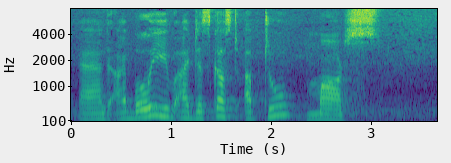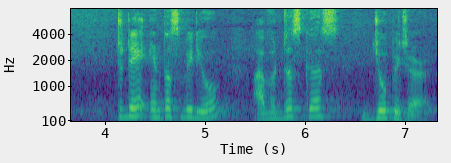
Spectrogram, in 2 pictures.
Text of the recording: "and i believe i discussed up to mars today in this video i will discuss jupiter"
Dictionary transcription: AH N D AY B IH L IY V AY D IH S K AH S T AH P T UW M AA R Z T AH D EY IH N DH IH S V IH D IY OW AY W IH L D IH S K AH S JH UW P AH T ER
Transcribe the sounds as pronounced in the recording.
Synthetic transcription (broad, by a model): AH N D AY B IH L IY V AY D IH S K AH S T AH P T UW M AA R S T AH D EY IH N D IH S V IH D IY OW AY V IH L D IH S K AH S JH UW P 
